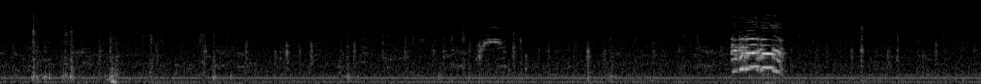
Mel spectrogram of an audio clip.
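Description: A single short, loud bird call near the end, over a steady low hum and a few faint clicks.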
